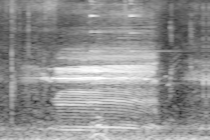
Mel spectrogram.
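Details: Bali cattle kept on a farm: one long, loud, even moo lasting about a second, rich and tonal with many harmonics, rising and falling gently in volume, with faint farmyard noise before and after.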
